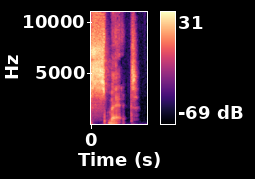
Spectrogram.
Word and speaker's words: De Smet: It was called Smet, 2 syllables. The weight falls on the second one.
